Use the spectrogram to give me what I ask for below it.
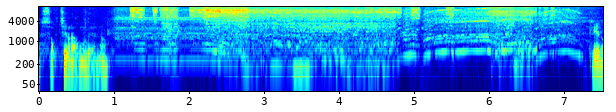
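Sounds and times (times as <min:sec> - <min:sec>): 
speech: 0:00.0 - 0:01.3, 0:07.4 - 0:07.5
high-speed rotary tool grinding down a metal rivet stem: 0:01.0 - 0:07.5.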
